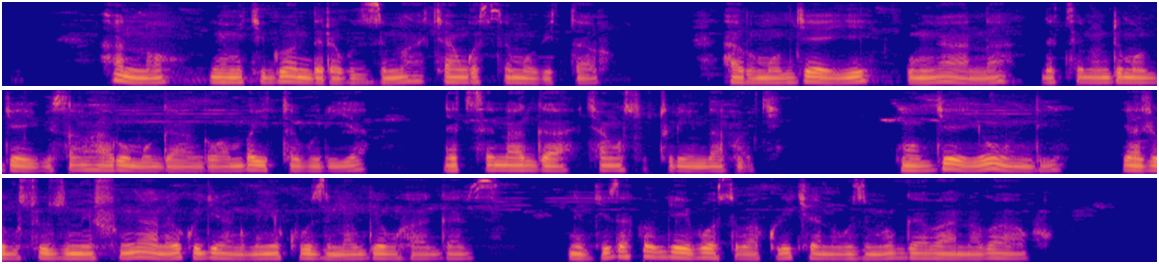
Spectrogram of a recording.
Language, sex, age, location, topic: Kinyarwanda, male, 18-24, Kigali, health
